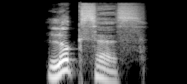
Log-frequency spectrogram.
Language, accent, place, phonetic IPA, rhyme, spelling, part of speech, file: German, Germany, Berlin, [ˈlʊksəs], -ʊksəs, Luchses, noun, De-Luchses.ogg
- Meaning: genitive singular of Luchs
